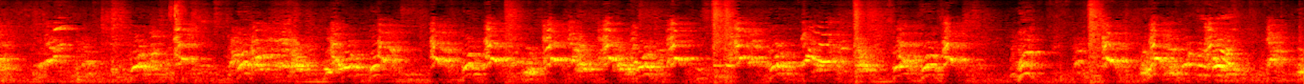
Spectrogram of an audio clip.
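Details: Siberian Husky at a pet shop while being prepared for shipping to a new home. Rapid, busy yips and short barks come in dense bursts throughout, mixed with a person talking and some background music.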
